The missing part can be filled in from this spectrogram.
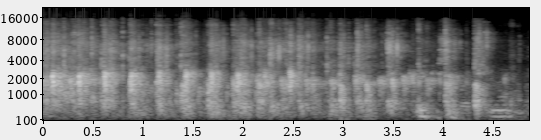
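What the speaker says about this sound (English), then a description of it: "Please join me in a round of applause for the Congressman." An audience at a hypersonics symposium applauds the Congressman. Steady, dense clapping runs throughout and thins slightly near the end.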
